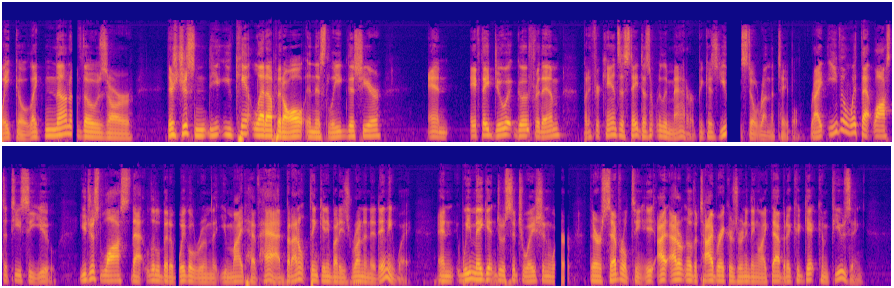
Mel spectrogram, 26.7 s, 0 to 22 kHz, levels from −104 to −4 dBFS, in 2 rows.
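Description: Speech clip with a digital broadcast dropout: the receiver lost good frames and muted, fading out over about 20 ms, at 1.04 s after "like none", 10.85 s after "doesn't really matter because", 15.94 s, and 21.63 s after "get into a situation". Those last holes are scattered.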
